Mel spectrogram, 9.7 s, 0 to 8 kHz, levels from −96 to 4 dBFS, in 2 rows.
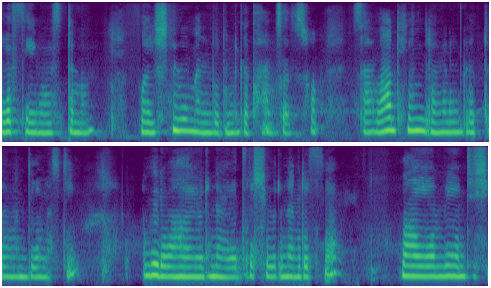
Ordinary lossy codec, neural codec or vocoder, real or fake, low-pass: none; codec, 16 kHz, 1 kbps, FreqCodec, larger model; fake; none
